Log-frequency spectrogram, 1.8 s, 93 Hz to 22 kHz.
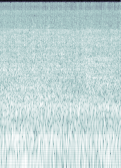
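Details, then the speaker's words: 2014-17 GMC Sierra after new plugs, wires, throttle body cleaning and belt replacement, the belt ending its rough, surging idle: steady, even low rumble with no rise and fall in speed; normal idle. "it wasn't until I changed that belt that everything started running like butter this thing runs like the day I got it off the lot"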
